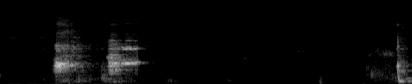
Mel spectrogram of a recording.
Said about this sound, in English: sorry we got the dog barking in the background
